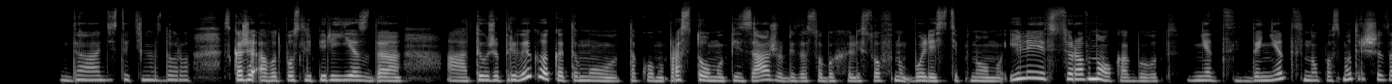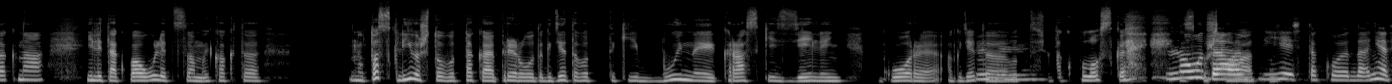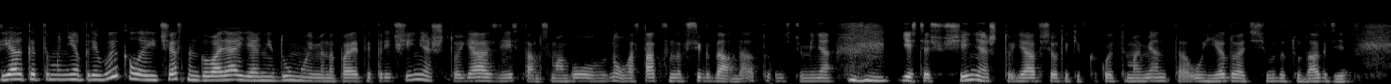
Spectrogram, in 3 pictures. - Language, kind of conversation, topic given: Russian, podcast, Чему тебя учит молчание в горах или в лесу?
- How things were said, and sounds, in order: tapping; chuckle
